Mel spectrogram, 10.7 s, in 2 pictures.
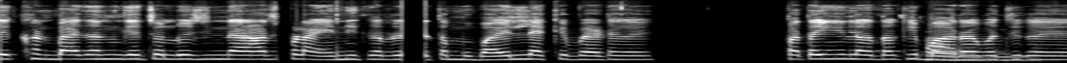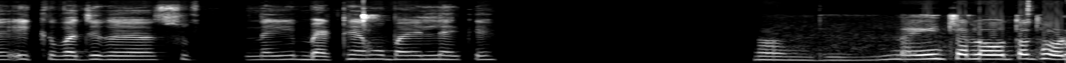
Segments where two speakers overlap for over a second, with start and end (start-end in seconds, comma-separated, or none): none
